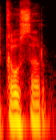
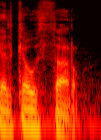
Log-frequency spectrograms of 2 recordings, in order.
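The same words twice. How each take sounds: First: The middle consonant is not a 'th' sound. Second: The middle consonant is a 'th' sound. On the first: The speaker calls it wrong. "مش الكوثر" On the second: The speaker calls it right. "لمّا تقرأ قرآن وتقرأ الثاء صح"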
